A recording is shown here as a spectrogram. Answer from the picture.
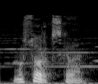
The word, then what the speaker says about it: Мусоргского: По некоторым сведениям, правильное ударение фамилии композитора ставится на второй слог – Мусоргского.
